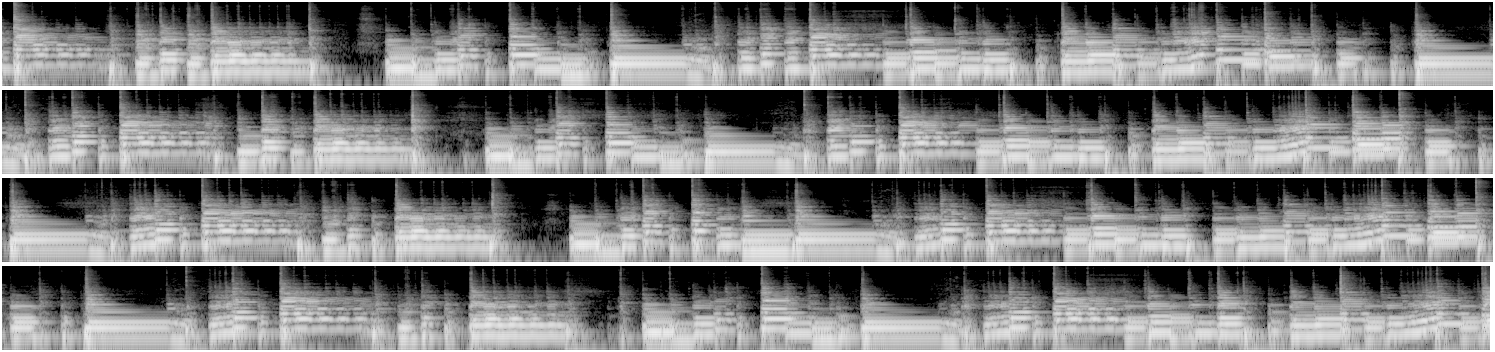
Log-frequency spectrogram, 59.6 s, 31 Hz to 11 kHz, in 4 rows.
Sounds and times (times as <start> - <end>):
Bass guitar: 0.0 - 59.6.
